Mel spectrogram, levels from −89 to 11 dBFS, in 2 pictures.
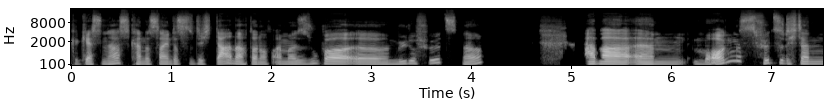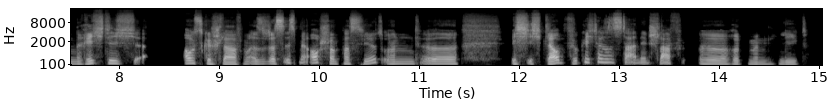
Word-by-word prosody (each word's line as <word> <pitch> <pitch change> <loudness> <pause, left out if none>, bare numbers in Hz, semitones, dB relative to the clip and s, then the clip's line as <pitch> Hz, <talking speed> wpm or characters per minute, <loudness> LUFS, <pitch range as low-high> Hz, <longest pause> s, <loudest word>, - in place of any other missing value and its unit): gegessen 130 0 -2
hast, 175 +3 -1
kann 135 -2 -4
das 125 - -1
sein, 130 -1 -1
dass 130 -1 -3
du 125 - -11
dich 120 -2 -6
danach 130 -1 +3
dann 125 0 -2
auf 120 0 -9
einmal 130 0 -5
super, 130 -3 +2
äh, - - -9
müde 155 +6 -6
fühlst, 205 +7 -6
ne? - - -2 1.0
Aber, 135 -3 +7
ähm, 130 0 -2
morgens 285 - +2
fühlst 185 +1 -4
du - - -3
dich 155 -4 -2
dann 145 -3 -2
richtig 170 +3 -1 0.4
ausgeschlafen. 140 -9 +1
Also, 135 +2 -6
das 155 - +6
ist 205 0 -2
mir - - -5
auch 210 +2 +3
schon 160 -3 -2
passiert 155 +7 -3
und, 150 +1 -9
äh, 150 0 -1 0.5
ich - - +4
ich - - +1
glaube 200 - +6
wirklich, 190 +8 -4
dass 240 -2 -2
es 225 - +1
da - - 0
an - - -5
den 100 - -7
Schlaf - - -1 0.2
äh, - - -9
rhythmen 125 -3 -5
liegt. 115 -2 -9
140 Hz, 190 wpm, -24 LUFS, 130-165 Hz, 1.0 s, Aber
